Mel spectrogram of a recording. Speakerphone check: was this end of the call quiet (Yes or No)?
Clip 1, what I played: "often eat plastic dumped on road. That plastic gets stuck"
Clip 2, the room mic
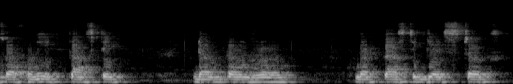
Yes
